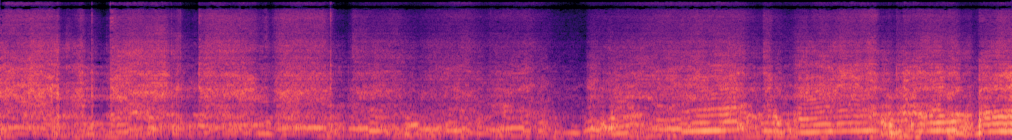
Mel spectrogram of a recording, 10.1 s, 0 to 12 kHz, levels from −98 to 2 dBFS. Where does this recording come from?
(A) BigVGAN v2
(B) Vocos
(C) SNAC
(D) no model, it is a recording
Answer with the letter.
C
